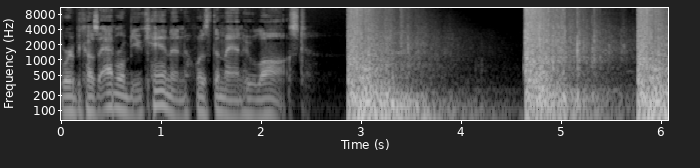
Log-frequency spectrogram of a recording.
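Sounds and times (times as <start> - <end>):
speech: 0.0 - 3.2
cannon fire at reenactment: 2.9 - 6.0.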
